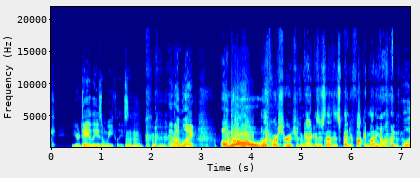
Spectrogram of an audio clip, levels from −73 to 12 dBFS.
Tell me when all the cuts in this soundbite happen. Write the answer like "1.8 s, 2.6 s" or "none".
1.9 s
